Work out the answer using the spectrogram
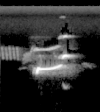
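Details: Eurasian curlew in Ireland giving a single clear whistled note that slides upward, lasting about half a second, with silence around it.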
